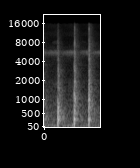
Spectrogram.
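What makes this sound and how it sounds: Aluminum siding on the exterior of a house up for auction is tapped three times by hand. Each tap gives a short, hollow metallic knock with a low tone around 290 Hz and almost no ring. The siding is in normal condition.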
